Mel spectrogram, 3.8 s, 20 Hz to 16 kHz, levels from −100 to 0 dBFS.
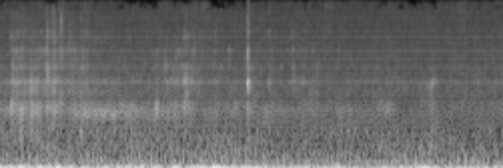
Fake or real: fake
